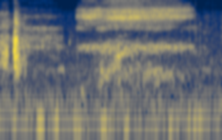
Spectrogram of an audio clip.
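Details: Laboured breathing through a tracheostomy narrowed by crusted mucus after snoring overnight, a jog and smoking half a cigarette: a brief puff of air, then a long harsh, hissing breath with a faint whistle.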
